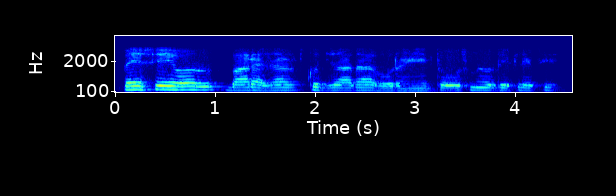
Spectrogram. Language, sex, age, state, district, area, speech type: Hindi, male, 60+, Rajasthan, Jaipur, urban, conversation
